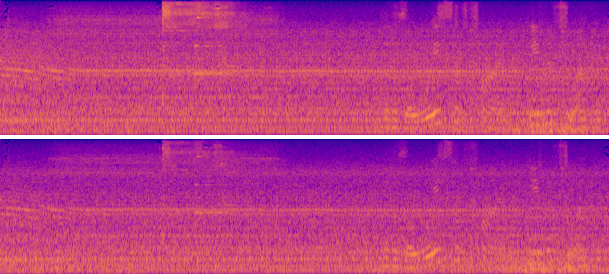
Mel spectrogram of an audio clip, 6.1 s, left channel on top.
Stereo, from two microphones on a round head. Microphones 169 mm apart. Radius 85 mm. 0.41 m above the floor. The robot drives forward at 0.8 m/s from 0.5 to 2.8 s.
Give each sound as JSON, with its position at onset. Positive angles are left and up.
{"t": 0.0, "sound": "an engine running", "side_deg": 80}
{"t": 1.6, "sound": "dishes clattering", "side_deg": 55}
{"t": 3.8, "sound": "a woman speaking", "side_deg": 35}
